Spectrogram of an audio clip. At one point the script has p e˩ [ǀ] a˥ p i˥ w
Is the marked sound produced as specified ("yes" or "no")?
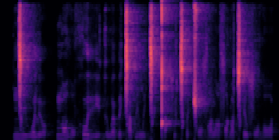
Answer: yes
